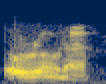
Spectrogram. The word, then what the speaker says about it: Arona: How do you pronounce your last name? Or do you want to say your last name? You want to just say? – Yeah, no, David Arona. – David Arona. Okay, I thought that was Arona. I don't want to pronounce it wrong. I'm woke. I won't be disrespectful of your culture, sir. – I don't think Chris rolled that R enough, though, but we'll let it go.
